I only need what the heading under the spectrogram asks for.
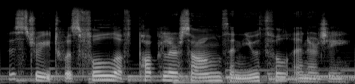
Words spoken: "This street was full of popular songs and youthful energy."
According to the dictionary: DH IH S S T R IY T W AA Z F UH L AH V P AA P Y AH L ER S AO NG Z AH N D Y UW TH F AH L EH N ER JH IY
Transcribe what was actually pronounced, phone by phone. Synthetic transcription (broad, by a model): DH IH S S T R IY T W AA Z F UH L AH V P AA P Y L ER S AO NG Z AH N Y UW TH F AH L EH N ER JH IY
